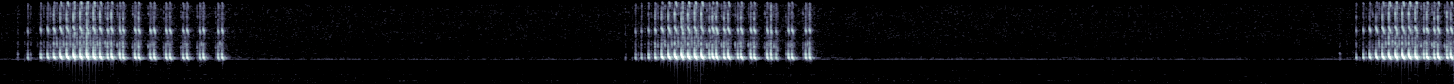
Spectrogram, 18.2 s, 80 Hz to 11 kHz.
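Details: Cricket recorded on 24 November 2016: three bursts of rapid, high pulsed chirps, each about two seconds long and fading toward the end, separated by long quiet gaps of five to six seconds over a faint low hum.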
